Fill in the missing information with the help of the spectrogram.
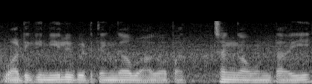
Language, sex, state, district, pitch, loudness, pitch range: Telugu, male, Andhra Pradesh, Visakhapatnam, 105 Hz, -17 LUFS, 100-105 Hz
